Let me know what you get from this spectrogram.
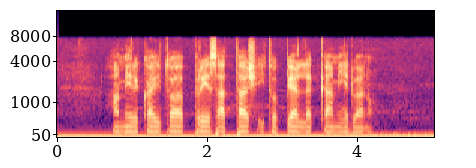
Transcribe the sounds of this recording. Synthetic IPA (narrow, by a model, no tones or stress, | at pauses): ʔameɾikʰajɪt̪ʰwa | pɾesat̪ʰːaʃḭt̪ʰjopʼːɪjanləkʼːamihed̪wanəw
